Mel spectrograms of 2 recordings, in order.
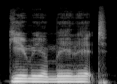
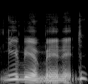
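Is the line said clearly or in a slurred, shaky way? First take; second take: clearly; slurred. First: It is said clearly and steadily. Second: It is said slurred and shaky.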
